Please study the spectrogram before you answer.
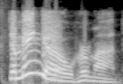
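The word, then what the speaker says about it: Domingo Germán: pronounced that way. It's Herman. Herman. Yeah. Yes. Domingo Herman.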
